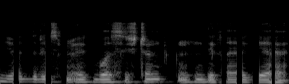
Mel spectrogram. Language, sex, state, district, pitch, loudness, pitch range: Hindi, male, Bihar, Jahanabad, 115 Hz, -37 LUFS, 110-120 Hz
